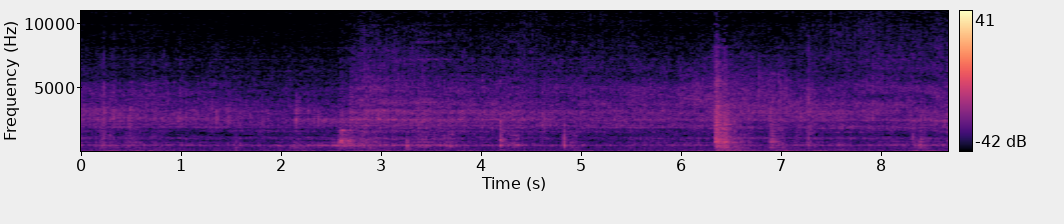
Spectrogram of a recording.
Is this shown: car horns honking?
no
